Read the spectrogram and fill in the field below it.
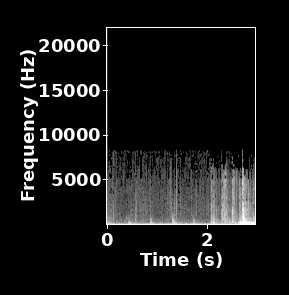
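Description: A few faint clicks and light rattles, like a handle being tried, build to a louder wooden thump near the end as a door is pushed open, without talk.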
